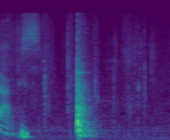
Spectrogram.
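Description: A gavel strikes a wooden desk once.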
